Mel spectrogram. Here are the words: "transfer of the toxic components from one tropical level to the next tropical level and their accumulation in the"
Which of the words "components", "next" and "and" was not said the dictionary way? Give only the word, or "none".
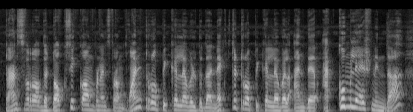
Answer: none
